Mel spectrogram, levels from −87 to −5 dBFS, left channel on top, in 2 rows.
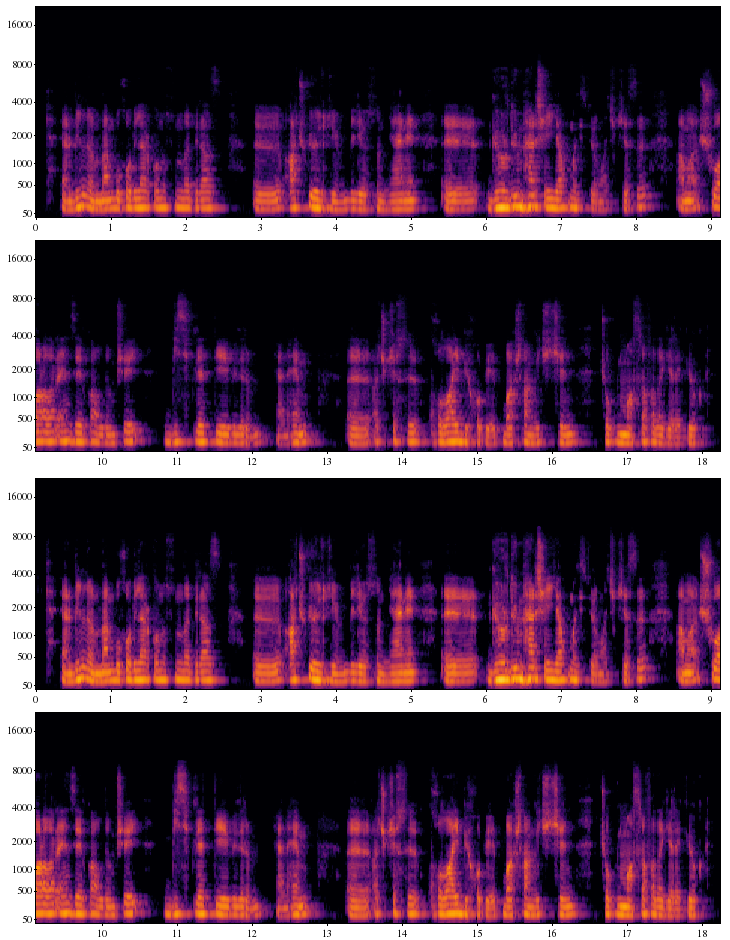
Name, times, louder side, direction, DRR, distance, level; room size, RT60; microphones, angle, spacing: voice 1, 0.1-10.5 10.8-12.8 13.2-18.1, right 3 dB, 30° right, 13 dB, 0.3 m, -31 dB
9.0 x 3.2 x 3.9 m, 0.35 s
head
